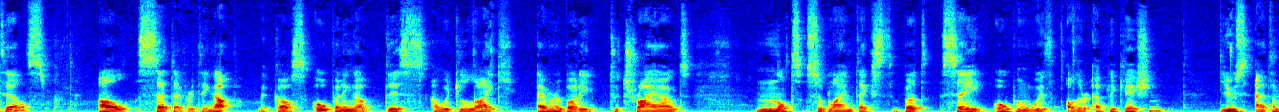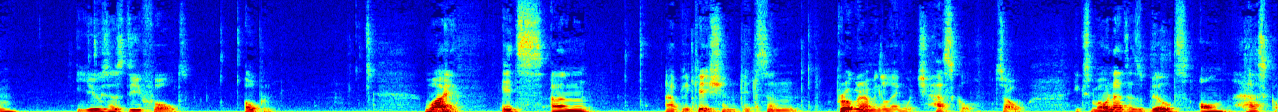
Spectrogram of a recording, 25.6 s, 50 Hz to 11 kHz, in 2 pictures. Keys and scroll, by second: 20.2 shift+super+q.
